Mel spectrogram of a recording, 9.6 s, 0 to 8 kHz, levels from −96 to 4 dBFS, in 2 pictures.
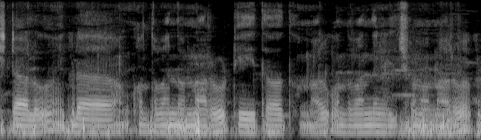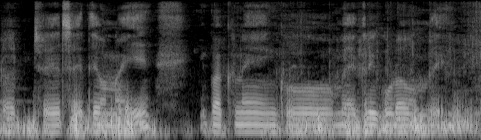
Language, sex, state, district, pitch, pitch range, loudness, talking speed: Telugu, male, Andhra Pradesh, Guntur, 110 Hz, 105-110 Hz, -29 LUFS, 125 wpm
